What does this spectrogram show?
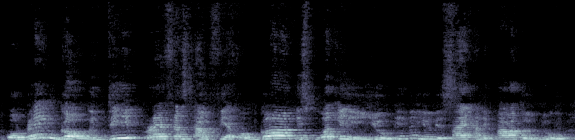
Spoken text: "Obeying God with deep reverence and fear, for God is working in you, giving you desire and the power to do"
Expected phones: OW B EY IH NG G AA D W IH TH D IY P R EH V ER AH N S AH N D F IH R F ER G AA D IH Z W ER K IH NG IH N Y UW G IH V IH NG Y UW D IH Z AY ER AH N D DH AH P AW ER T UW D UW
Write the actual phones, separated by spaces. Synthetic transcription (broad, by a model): OW B EY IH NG G AA D W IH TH D IY P R EH F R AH N S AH N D F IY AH F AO G AA D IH S W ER K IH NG IH N Y UW G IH V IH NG Y UW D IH S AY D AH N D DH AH P AW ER T UW D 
